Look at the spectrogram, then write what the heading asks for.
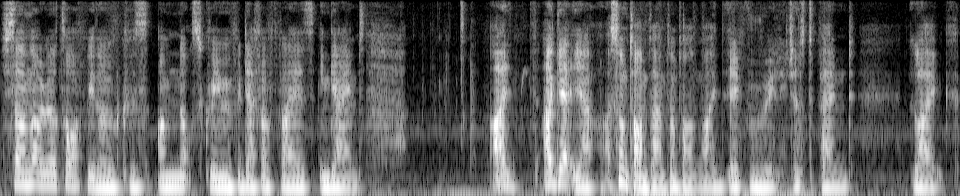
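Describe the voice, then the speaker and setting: A man's voice: medium pitch, moderate pace. Rambling, swearing English streamer man. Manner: rambling, swearing freely, frequent restarts. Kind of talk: casual livestream chat with viewers.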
